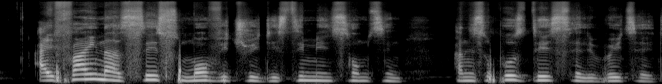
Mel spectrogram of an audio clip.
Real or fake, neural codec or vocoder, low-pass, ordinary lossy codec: fake; autoencoder, 48 kHz, 128 numbers a frame, DAC-VAE, trained on Japanese speech; none; none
